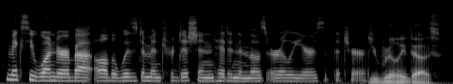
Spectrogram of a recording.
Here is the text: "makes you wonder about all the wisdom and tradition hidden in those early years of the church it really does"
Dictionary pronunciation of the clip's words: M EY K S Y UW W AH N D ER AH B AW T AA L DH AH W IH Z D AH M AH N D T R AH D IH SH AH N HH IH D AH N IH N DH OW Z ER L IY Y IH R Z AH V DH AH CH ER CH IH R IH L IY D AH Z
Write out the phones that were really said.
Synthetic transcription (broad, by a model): M EY K S Y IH W AH N D ER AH B AW T AA L DH AH W IH Z D AH M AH N T R AH D IH SH AH N HH IH D N IH N DH OW Z ER L IY Y IH R Z AH V DH AH CH ER CH IH R IH L IY D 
